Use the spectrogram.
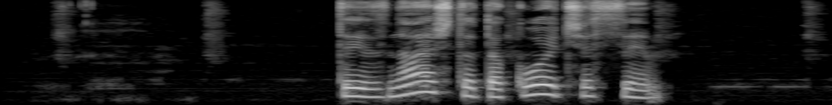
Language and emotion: Russian, neutral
